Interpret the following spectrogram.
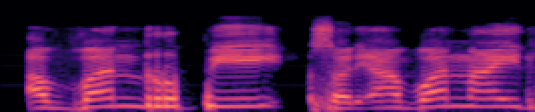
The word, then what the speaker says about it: one-eyed: A one-eyed woman, a university. These are first letter vowel, but they give the sound of consonant.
